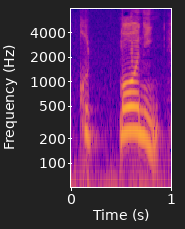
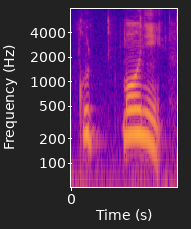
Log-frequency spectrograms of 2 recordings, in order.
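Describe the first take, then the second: No difference in how they are said.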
